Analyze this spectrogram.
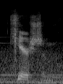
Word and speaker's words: Kirschen: The pronunciation is spelled Keerkhehn. Kirschen.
